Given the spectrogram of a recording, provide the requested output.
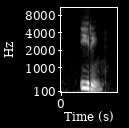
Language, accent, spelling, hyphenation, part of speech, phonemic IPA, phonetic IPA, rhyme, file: English, US, eating, eat‧ing, verb / adjective / noun, /ˈi.tɪŋ/, [ˈi.ɾɪŋ], -iːtɪŋ, En-us-eating.ogg
- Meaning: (verb) present participle and gerund of eat; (adjective) 1. Bred to be eaten 2. Suitable to be eaten without being cooked; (noun) 1. The act of ingesting food 2. Food; cooking, cuisine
